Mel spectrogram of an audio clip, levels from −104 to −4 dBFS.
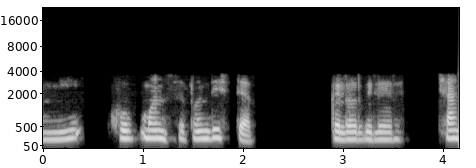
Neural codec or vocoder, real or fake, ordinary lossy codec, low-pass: none; real; none; 3.6 kHz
